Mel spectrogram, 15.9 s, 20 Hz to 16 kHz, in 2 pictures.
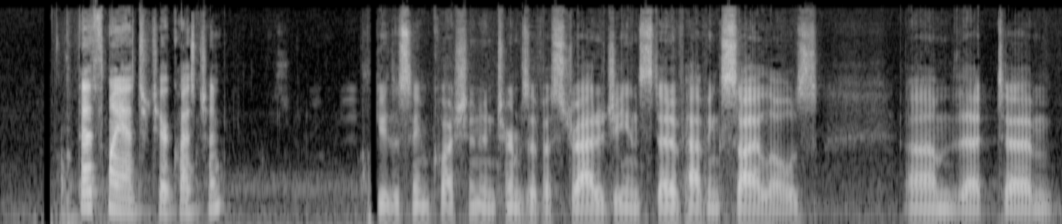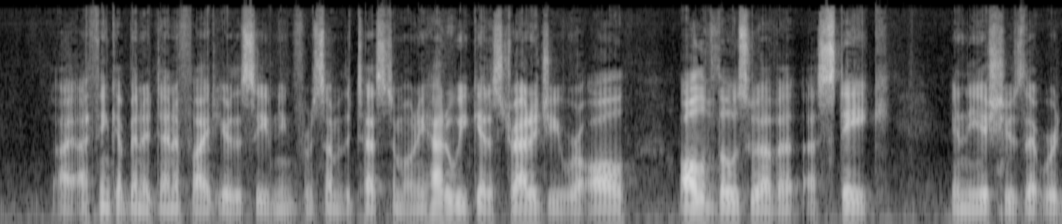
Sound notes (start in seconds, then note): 1.5 speaking French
